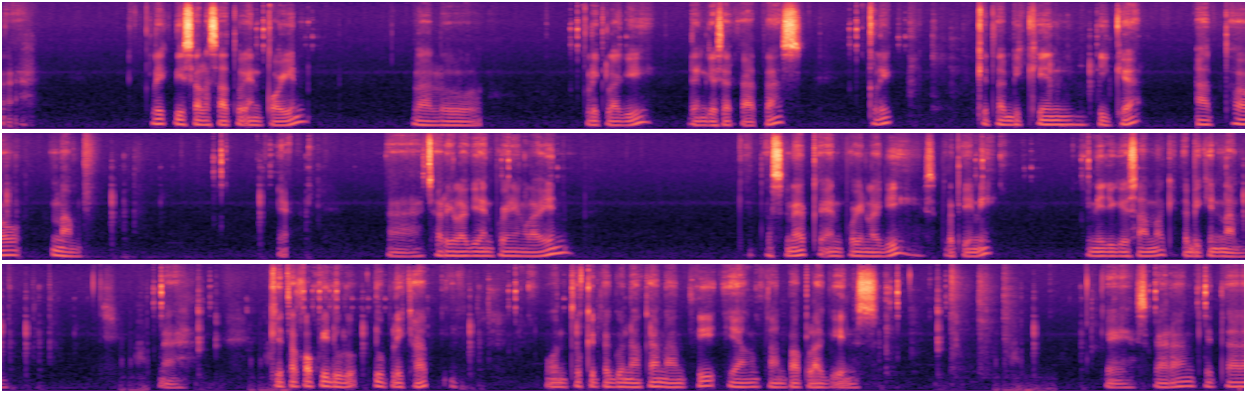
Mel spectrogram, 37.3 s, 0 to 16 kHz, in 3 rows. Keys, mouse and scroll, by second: 2.5 click, 5.6 click, 6.4-7.6 typing, 8.4 click, 10.2-10.9 typing, 12.4 6, 13.5 Return, 14.5-15.3 middle drag, 17.4 click, 17.5-18.3 typing, 22.1 click, 23.2 click, 24.8 6, 25.0 Return, 26.0 middle click, 26.0-26.3 scroll down 3, 26.3 middle click, 26.8 space, 27.3 scroll down 2, 27.7 click, 27.9 click, 28.1 click, 28.4-28.8 shift+middle drag, 29.5 m, 29.9 click, 31.3 shift+middle click, 32.2 shift+click, 32.6 shift+middle click, 33.7 middle click, 34.1 space, 34.7 scroll up 2, 35.2-35.8 shift+middle drag, 36.3 click, 36.8-37.2 middle drag.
